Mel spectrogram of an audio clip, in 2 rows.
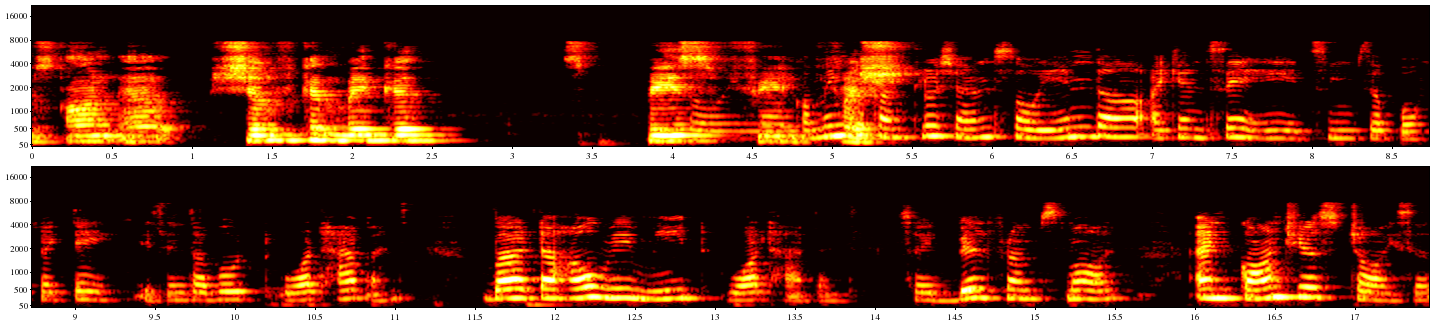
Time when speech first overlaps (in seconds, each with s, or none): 4.1 s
